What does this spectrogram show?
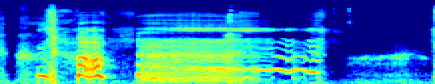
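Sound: dog growling and whimpering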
